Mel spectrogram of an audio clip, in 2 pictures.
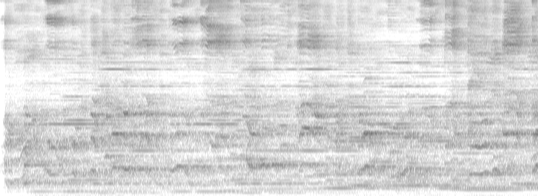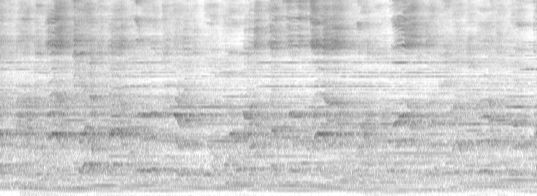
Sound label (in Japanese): トイレ 低音喘ぎ 讃美歌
